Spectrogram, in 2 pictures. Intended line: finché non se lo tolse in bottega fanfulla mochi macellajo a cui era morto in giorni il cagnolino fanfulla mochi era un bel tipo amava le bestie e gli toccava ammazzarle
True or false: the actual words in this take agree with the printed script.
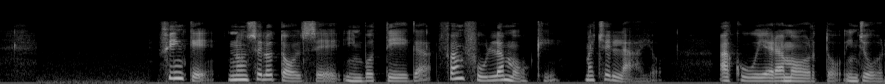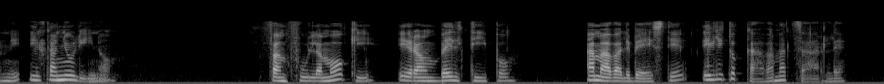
true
